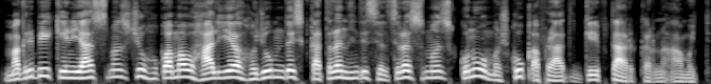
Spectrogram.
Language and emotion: Kashmiri, neutral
